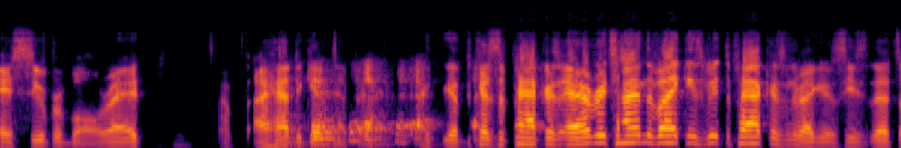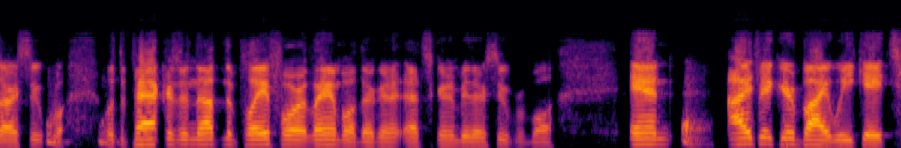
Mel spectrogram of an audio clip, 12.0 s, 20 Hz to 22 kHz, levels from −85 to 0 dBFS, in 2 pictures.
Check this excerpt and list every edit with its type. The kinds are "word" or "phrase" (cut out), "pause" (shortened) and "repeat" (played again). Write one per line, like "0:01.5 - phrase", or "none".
0:05.8 - word
0:11.0 - word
